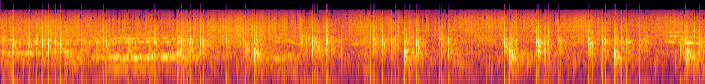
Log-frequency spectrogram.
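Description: Fireworks fired in rapid succession from a ground-level multi-shot cake: a dense, unbroken crackle of launches and star bursts with many sharp pops.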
